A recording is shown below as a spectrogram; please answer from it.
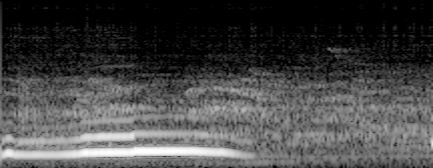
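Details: Howling wolf: a single long, smooth howl holding steady, then rising slightly and sliding down at the end over about two and a half seconds, followed by a quieter, lower tail; clean background.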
